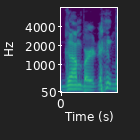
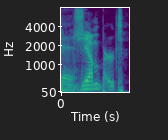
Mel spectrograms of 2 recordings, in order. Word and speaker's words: Jumbert: Because my name is Gumbert, but it's spelled Jumbert, and every asshole calls you Jumbert.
